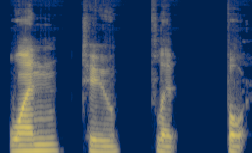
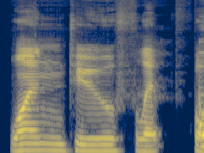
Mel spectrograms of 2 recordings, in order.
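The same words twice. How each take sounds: First: The count is said slowly. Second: The count is said fast.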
